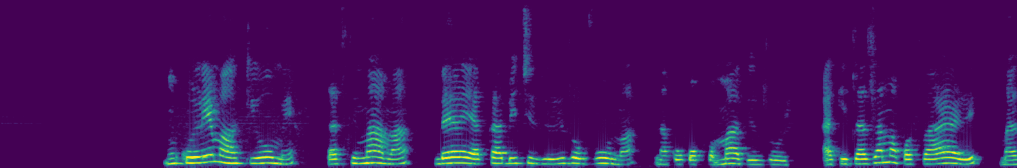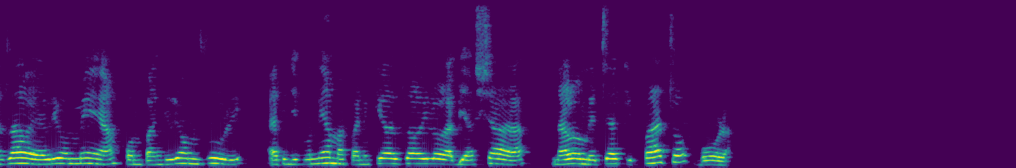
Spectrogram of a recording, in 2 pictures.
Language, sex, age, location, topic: Swahili, female, 25-35, Dar es Salaam, agriculture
